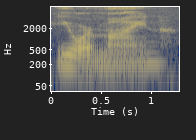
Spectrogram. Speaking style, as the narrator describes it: he growls

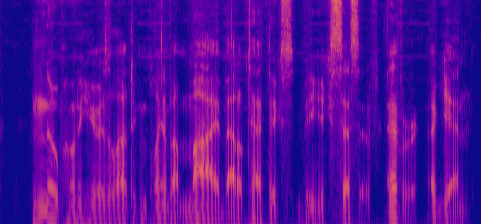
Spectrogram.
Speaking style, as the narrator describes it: he grumbled

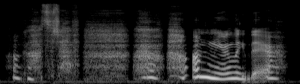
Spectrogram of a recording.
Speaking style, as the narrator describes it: I gasp

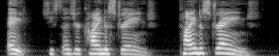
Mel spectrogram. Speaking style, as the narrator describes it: Arnold Friend cried

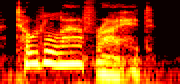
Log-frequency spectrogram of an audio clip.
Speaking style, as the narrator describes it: Spike, who had rolled onto his back and was holding his stomach, managed to quell his laughter just long enough to say

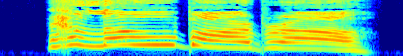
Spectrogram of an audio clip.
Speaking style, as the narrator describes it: Wendy shouted

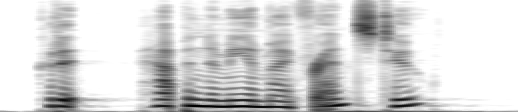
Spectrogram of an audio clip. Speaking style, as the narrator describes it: asked quietly

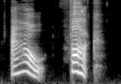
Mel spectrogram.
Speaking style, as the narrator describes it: Bailey cried out

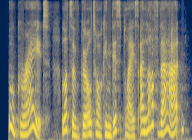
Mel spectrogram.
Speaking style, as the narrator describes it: Brittany said cheerfully

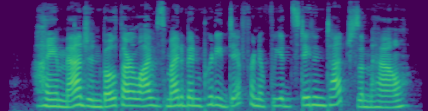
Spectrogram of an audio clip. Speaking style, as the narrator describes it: Twilight said with a slightly sardonic laugh

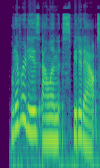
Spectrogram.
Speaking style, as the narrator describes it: Lara said firmly

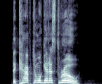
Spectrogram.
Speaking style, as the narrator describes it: she yelled

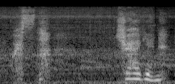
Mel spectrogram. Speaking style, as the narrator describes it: I panted

